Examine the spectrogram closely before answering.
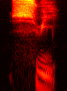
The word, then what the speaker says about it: suis: So first one, suis, as you've been noticing, you don't pronounce the final S, okay?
